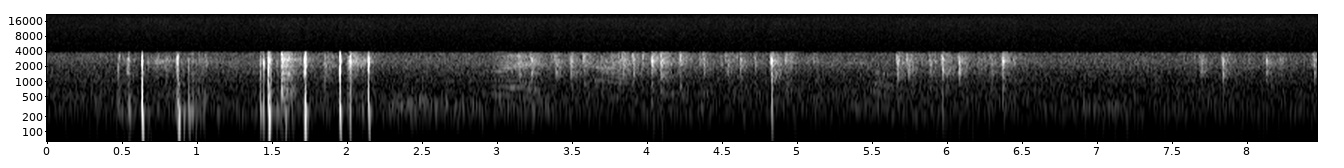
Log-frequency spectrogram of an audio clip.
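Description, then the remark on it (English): Clicky computer keyboard typing in irregular bursts, sharp key clacks with a few louder strikes early on, then a lighter, quicker patter of keys. No one speaks. “This has a nice clicky keyboard.”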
